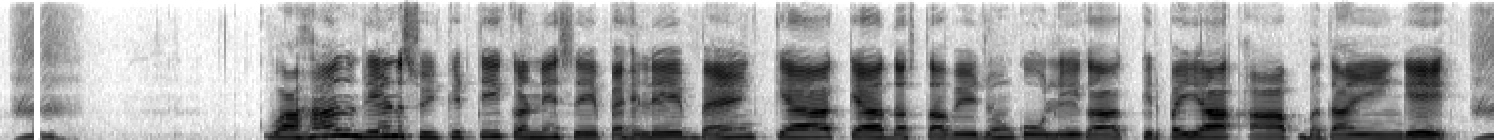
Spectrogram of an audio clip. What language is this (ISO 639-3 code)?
hin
